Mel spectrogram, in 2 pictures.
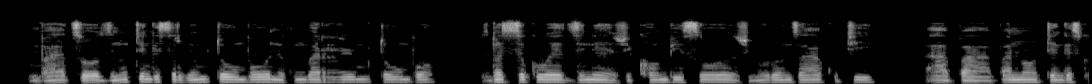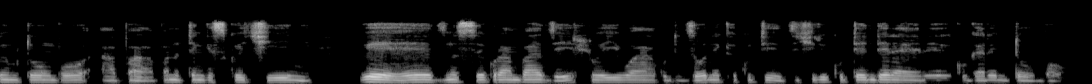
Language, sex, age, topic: Ndau, female, 25-35, health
